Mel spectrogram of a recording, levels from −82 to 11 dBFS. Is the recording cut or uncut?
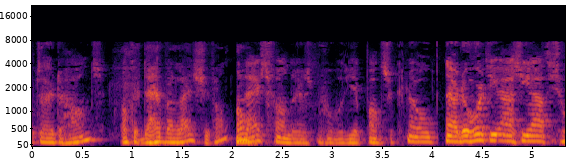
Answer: cut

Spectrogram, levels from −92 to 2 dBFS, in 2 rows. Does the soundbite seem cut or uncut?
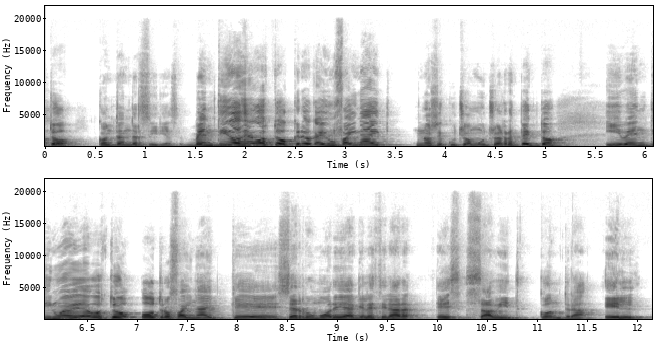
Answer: cut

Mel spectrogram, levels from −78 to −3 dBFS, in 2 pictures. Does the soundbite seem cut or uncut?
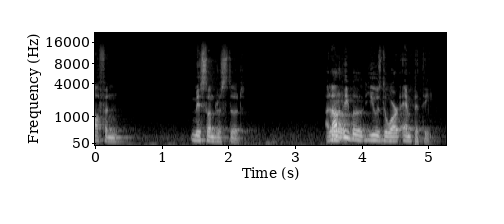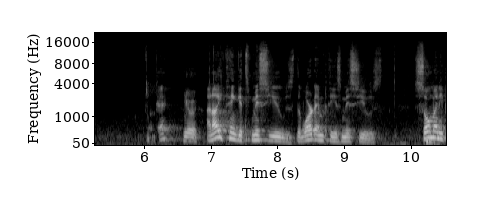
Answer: uncut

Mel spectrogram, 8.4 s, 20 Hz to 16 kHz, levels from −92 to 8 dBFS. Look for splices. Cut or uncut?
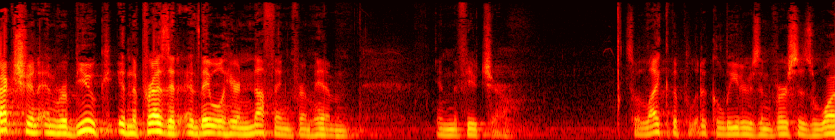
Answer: cut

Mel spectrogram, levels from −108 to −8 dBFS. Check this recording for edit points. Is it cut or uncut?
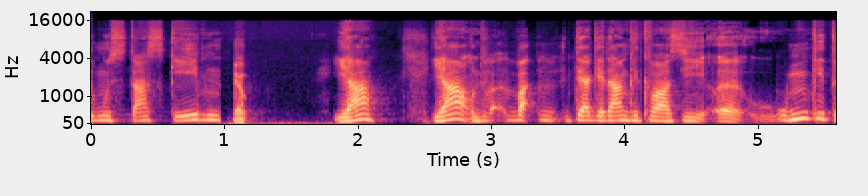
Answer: cut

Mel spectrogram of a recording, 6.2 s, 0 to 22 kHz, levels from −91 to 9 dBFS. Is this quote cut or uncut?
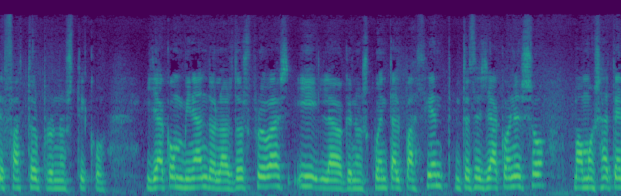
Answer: cut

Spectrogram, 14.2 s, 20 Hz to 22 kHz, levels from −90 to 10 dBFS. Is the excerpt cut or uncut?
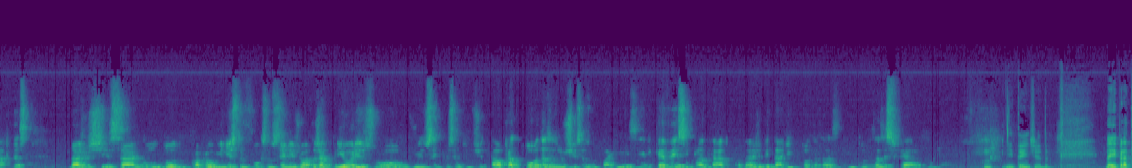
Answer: uncut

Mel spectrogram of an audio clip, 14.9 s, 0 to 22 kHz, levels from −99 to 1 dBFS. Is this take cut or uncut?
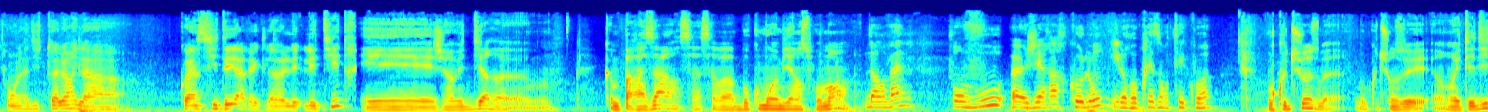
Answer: cut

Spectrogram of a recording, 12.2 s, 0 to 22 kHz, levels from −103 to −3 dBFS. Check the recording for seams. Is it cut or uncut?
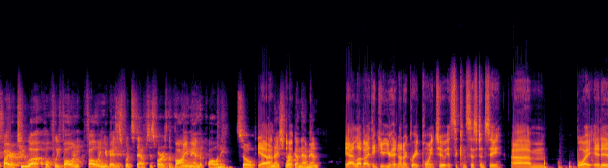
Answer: uncut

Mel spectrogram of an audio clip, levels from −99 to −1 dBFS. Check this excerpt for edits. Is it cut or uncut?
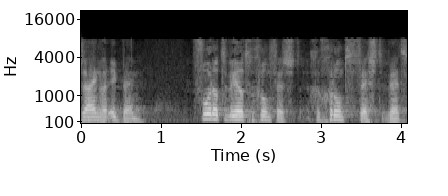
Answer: cut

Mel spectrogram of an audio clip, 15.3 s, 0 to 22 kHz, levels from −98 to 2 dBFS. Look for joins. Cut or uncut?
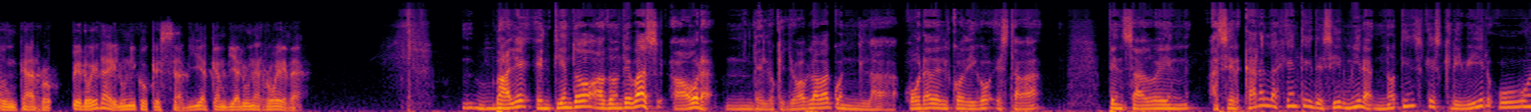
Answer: uncut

